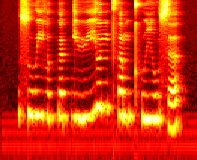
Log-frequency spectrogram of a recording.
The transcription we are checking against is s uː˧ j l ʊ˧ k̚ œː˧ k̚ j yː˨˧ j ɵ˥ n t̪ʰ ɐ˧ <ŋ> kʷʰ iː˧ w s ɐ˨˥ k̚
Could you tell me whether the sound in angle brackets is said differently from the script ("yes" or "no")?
yes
